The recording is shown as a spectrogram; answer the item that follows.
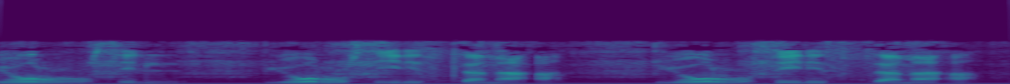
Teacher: إذن هذه الراء ما بها؟ ساكنة، قبلها حرف ما به؟ ضم، مضموم، الياء، فإذا تكون هذه الراء ما بها؟ مفخمة.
